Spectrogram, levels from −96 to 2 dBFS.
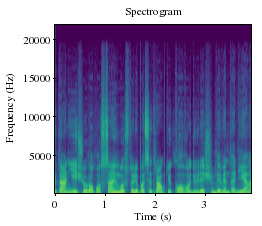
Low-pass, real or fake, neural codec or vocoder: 19.8 kHz; fake; autoencoder, 48 kHz, 32 numbers a frame, DAC-VAE, trained on Japanese speech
